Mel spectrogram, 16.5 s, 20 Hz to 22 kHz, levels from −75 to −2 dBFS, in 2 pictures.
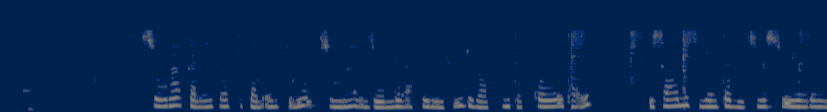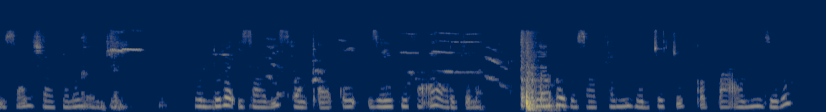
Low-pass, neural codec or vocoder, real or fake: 7.2 kHz; none; real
